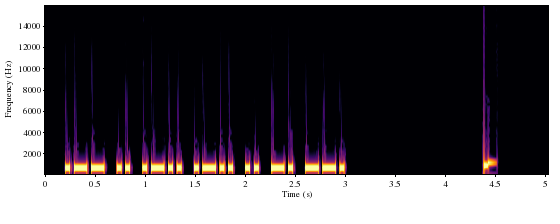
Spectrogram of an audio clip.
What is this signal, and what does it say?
Morse code, heard as a keyed tone, about 27 wpm, 700 Hz. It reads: WILLING
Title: Seven Letter Words - 28wpm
